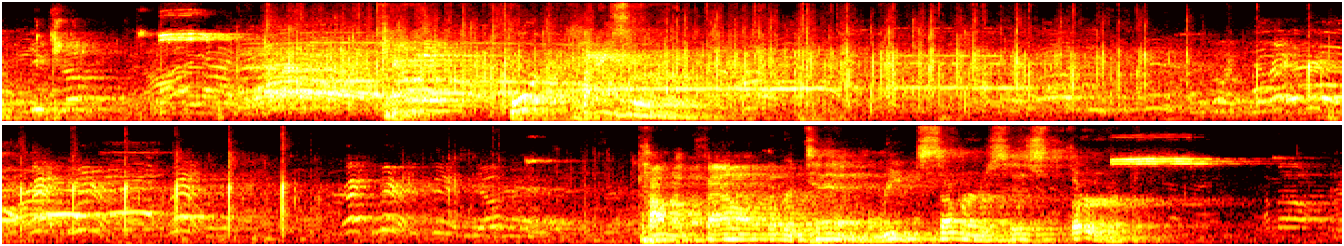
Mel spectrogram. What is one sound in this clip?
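A referee blows a short, shrill whistle.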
